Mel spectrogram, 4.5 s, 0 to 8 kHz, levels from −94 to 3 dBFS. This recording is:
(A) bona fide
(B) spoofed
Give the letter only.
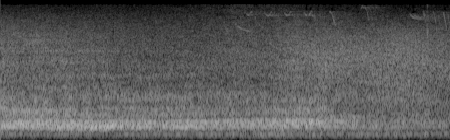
A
